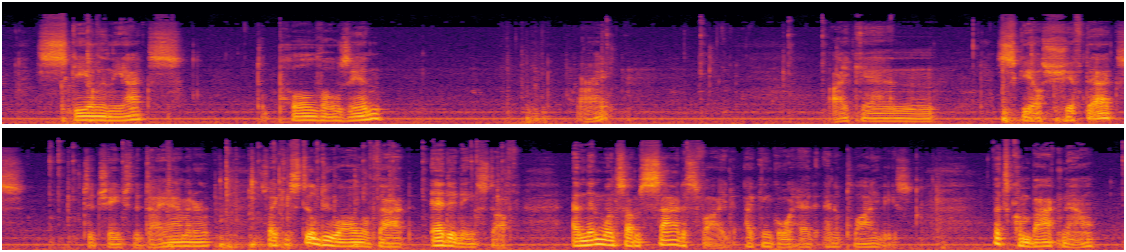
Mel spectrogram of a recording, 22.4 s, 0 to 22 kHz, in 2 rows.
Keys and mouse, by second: 0.6 s, 0.9 x, 5.3 Escape, 6.0-7.0 middle drag, 7.9 middle click, 8.5 Tab, 10.0 s, 10.5 shift+x, 11.7 click, 12.1 middle click, 12.9 Tab, 13.5 alt+a, 13.8 shift+middle drag, 14.1 middle click, 14.8 shift+middle click, 15.1-15.4 middle drag, 16.2-18.1 middle drag.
